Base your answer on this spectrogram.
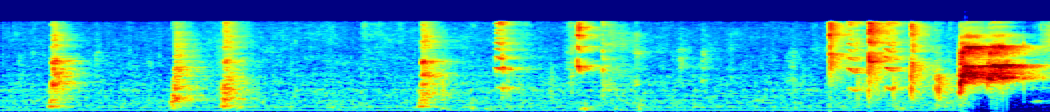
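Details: Havanese puppies playing indoors: scattered short yips and barks every second or two, then a burst of rapid, higher, louder yelps near the end.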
